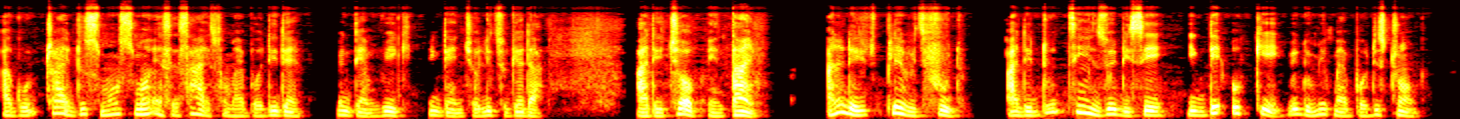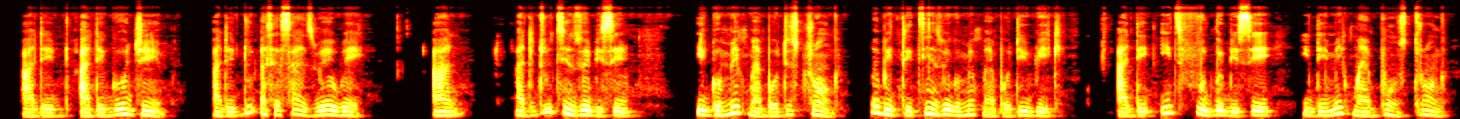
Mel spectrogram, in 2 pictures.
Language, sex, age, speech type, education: Nigerian Pidgin, male, 30-45, spontaneous, tertiary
